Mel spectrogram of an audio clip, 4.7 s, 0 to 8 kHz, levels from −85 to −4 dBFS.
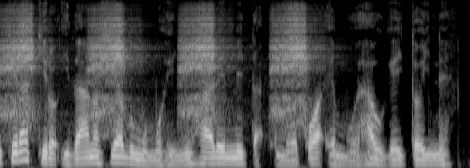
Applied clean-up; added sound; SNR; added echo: none; Crow; 8 dB; none.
